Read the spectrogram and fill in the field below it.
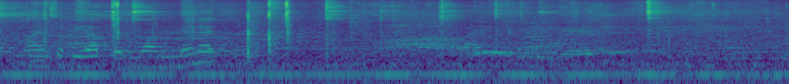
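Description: Poker chips click and clatter against each other.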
